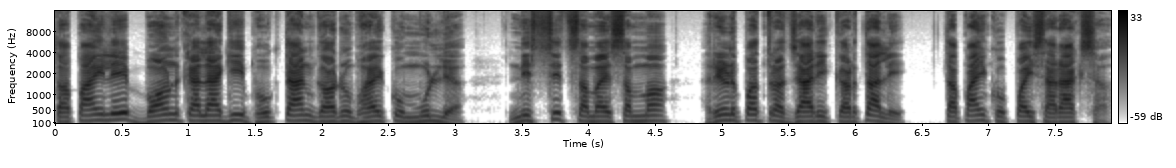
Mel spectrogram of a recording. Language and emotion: Nepali, neutral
